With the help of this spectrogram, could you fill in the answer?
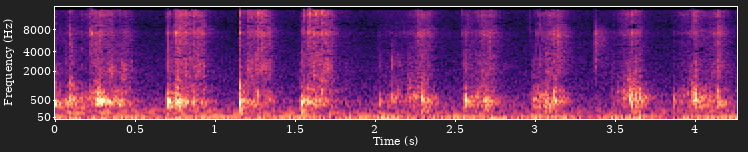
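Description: Long nails scratch and tap the leather upper and the side of the rubber sole of an empty white leather sneaker held in the hands. About eight soft, dry scraping strokes with brief taps repeat at an irregular pace, each with a bright, papery texture over a low, steady hum.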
